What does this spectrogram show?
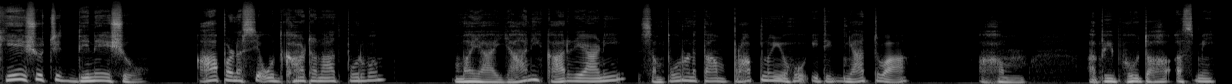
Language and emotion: Sanskrit, fearful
